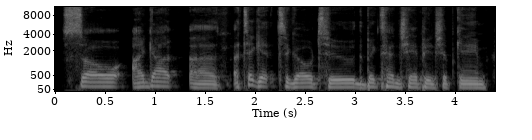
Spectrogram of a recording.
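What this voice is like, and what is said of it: Hoarse, slightly short-winded voice. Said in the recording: “why you're so hoarse. I've noticed it. You may be even short winded this week, but why are you so hoarse?”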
